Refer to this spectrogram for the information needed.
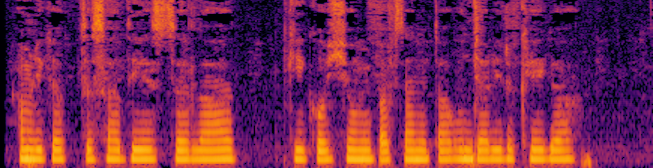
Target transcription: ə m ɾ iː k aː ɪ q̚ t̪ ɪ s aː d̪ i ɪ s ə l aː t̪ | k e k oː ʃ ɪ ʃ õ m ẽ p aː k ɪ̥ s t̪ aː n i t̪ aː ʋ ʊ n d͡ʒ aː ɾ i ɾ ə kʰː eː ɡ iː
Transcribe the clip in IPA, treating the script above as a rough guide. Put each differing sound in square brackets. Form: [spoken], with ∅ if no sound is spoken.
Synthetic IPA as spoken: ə m ɾ iː k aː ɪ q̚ t̪ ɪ s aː d̪ i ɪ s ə l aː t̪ | k [i] k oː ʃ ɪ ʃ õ m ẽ p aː k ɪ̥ s t̪ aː n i t̪ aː ʋ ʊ n d͡ʒ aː ɾ i ɾ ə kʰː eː ɡ [aː]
